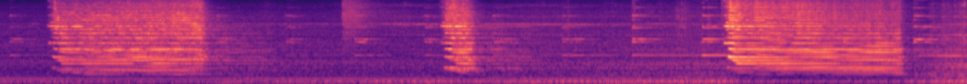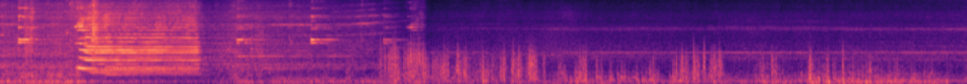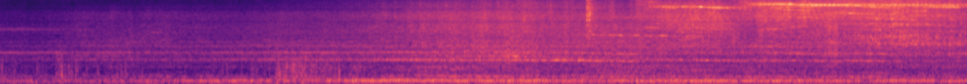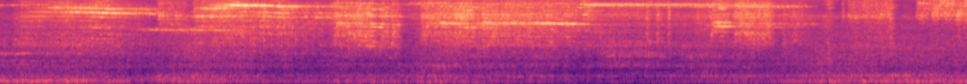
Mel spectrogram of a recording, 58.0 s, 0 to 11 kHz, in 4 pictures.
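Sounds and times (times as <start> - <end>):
diesel locomotive engine hum: 0.0 - 58.0
high-pitched wheel squeal: 36.6 - 58.0.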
